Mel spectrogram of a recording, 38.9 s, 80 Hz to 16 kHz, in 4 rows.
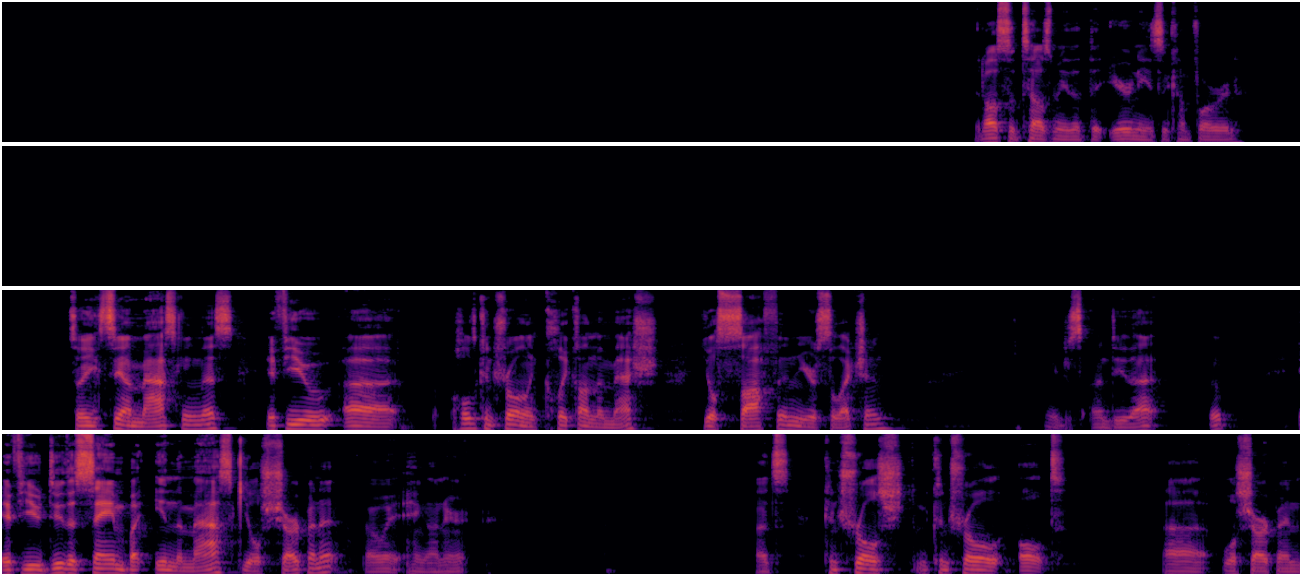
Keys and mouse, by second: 6.3 right click, 8.2 right click.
